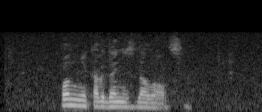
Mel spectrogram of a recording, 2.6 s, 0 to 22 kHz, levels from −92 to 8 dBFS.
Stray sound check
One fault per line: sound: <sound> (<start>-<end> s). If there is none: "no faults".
no faults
